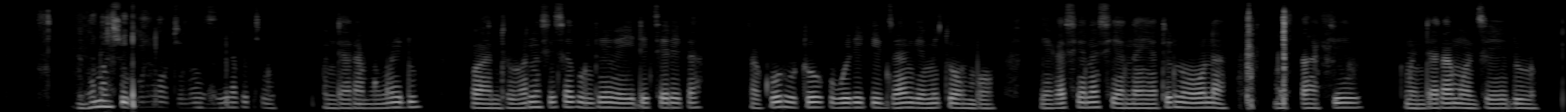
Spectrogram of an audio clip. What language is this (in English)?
Ndau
